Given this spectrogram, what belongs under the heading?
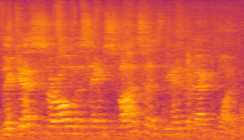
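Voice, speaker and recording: A man's voice: on the high side, normal speed. Male stage-direction narrator in echoey room. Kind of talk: scripted narration at a staged reading. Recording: very echoey room, distant mic, noise.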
